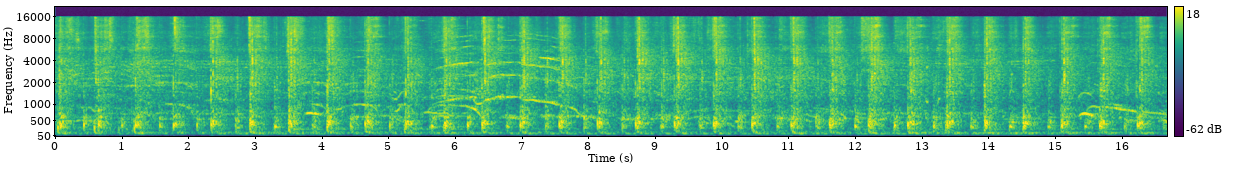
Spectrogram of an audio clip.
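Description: Hand drums beaten in a fast, steady beat, about three strokes a second, under a group of voices singing a hand game (stick game) song.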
